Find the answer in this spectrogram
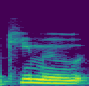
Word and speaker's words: QEMU: gooey front end to Kimu so Kimu is spelled qemu and it's the software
